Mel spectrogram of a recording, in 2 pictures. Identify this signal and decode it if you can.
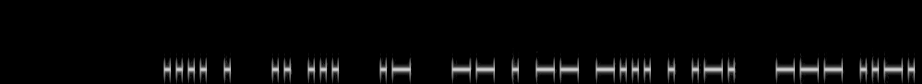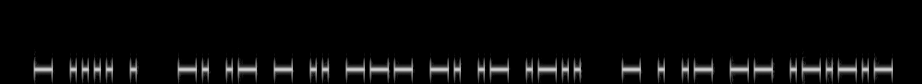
Morse code, heard as a keyed tone, about 20 wpm, 700 Hz. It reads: HE IS A MEMBER OF THE NATIONAL TEAM.
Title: Sentences with 3-Word Phrases - Spoken Beginning - 20wpm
